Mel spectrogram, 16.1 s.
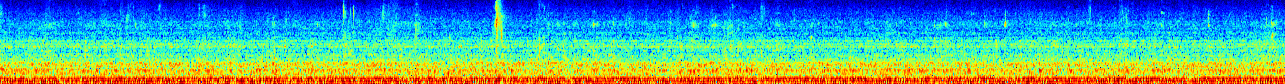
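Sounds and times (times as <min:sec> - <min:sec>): person chewing: 0:00.0 - 0:10.3, 0:11.4 - 0:16.0
low background hum: 0:00.0 - 0:16.0
wet mouth clicks: 0:06.1 - 0:06.4.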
